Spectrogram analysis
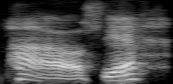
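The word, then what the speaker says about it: Pulse: Melalui aplikasi paus teman-temannya tulisannya pun saya Tapi bacanya bukan pulsa teman-temannya tapi alshya Fals itu artinya Kalau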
